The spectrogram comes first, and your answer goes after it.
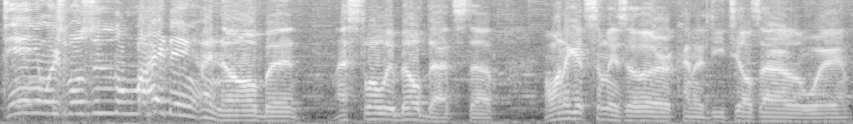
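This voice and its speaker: A man's voice: mid-range voice, sing-song, fairly quick, music in the background, rough recording. A young man hosting a live painting stream, chatting in a rambling, jokey way while he works. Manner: rambling and jokey, lots of fillers. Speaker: livestream host teaching digital painting.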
